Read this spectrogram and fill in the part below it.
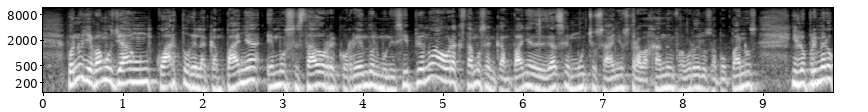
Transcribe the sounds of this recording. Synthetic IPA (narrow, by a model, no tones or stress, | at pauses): bwe̞noʝe̞βamo̞zʝauŋkwaɾt̪o̞ðe̞lakampaɲae̞mo̞se̞st̪að̞o̞re̞ko̞rje̞nd̪oelmũnisipjo̞no̞ao̞ɾakest̪amo̞se̞ŋkampaɲaðe̞zðe̞ase̞mũt͡ʃo̞saɲo̞st̪ɾaβaxand̪o̞eɱfaβ̞o̞ɾð̞e̞los̬apo̞pano̞s | ilo̞pɾime̞ɾo̞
